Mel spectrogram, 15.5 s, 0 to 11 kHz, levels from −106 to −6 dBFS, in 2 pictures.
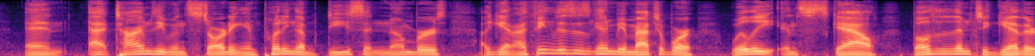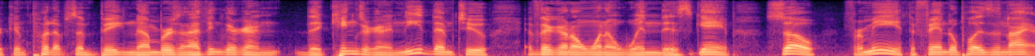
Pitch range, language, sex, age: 110-130 Hz, English, male, 20-39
